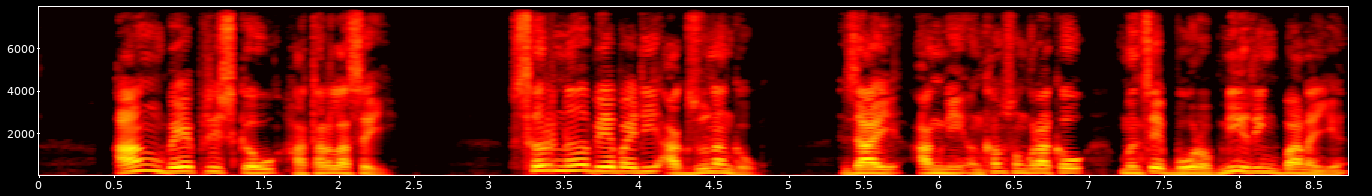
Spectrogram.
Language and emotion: Bodo, angry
